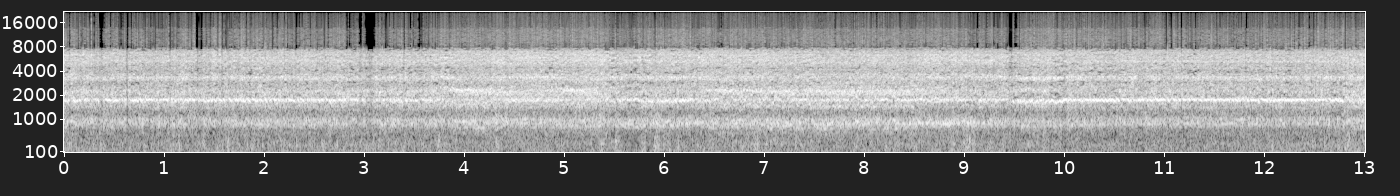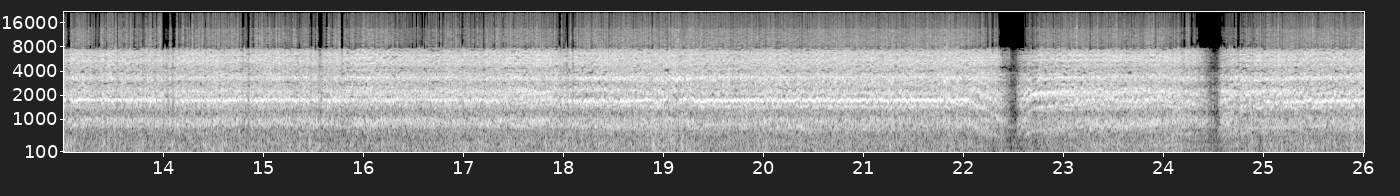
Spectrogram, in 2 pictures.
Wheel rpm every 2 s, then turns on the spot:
230, 230, 220, 220, 220, 230, 230, 230, 230, 210, 210, 150, 160.
none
